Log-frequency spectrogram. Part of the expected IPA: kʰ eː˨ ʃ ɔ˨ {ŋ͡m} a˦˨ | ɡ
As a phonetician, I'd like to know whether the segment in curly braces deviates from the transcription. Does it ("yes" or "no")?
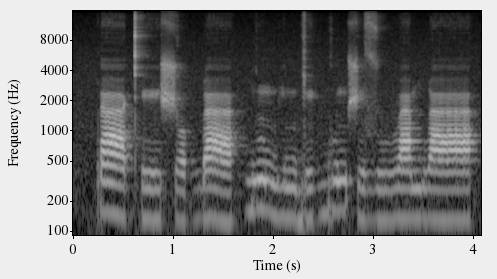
yes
